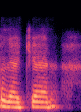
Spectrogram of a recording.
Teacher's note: terjadi penggantian fonem R dengan L akibat dari bertemunya prefiks ber dan kata ajar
